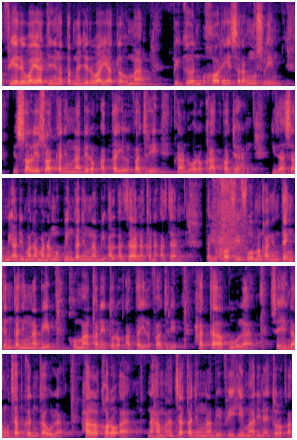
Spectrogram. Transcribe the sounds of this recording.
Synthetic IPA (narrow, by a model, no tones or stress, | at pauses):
fiɾiwajat̪iɲəŋət̪ap̚nahd͡ʒiɾiwajat̪laɦuma | piɡənbuxɔɾisaɾaŋmuslɪm | jusalːisɔat̪̚kaɲəŋnabiɾɔk̚a̰t̪ajilfad͡ʒɾikaɾnaduaɾɔkaːt̪̚fad͡ʒar | ʔiðasamiʔadimanamanaŋupiŋkaɲəŋnabiʔalʔazanakanaʔazan | pajuxɔfifumakaŋint̪ɛŋkənkaɲəŋnabihumakanait̪uɾɔkat̪ailfad͡ʒɾihat̪ːaːkulasəɦiŋɡaŋut͡ʃap̚kənkaulahalkɔɾoʔanaɦamat͡ʃakad͡ʒəŋnabifiɦimadinait̪uɾɔka̰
